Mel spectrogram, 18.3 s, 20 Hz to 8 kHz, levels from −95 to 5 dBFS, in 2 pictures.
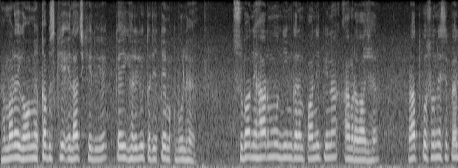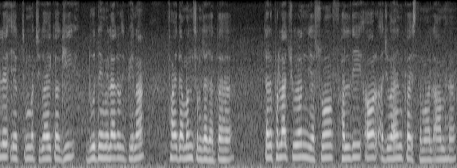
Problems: constant background noise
